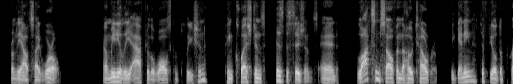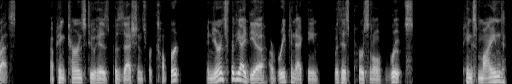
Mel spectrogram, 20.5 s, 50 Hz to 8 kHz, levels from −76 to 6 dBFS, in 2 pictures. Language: English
